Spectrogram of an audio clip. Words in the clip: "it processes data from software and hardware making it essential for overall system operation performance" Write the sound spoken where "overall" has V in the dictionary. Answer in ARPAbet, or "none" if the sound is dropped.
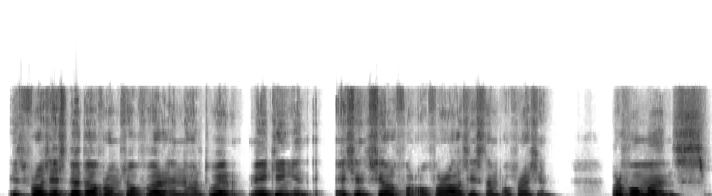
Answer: P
